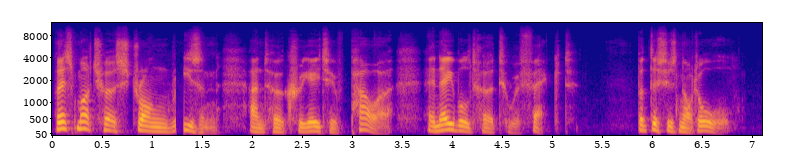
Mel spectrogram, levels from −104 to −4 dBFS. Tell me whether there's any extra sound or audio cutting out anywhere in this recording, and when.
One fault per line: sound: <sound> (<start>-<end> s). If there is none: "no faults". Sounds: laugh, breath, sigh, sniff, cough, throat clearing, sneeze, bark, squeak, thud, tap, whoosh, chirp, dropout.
sound: dropout (1.2-1.3 s)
